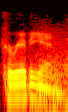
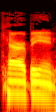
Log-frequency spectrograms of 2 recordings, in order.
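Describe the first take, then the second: First: Caribbean is said with a non-Australian pronunciation. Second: Caribbean is said with an Australian pronunciation. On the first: "We don't say Caribbean" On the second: "I say Caribbean because I'm Australian"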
